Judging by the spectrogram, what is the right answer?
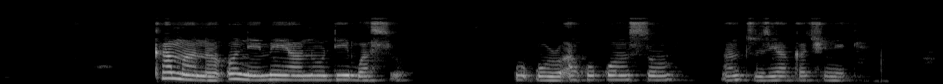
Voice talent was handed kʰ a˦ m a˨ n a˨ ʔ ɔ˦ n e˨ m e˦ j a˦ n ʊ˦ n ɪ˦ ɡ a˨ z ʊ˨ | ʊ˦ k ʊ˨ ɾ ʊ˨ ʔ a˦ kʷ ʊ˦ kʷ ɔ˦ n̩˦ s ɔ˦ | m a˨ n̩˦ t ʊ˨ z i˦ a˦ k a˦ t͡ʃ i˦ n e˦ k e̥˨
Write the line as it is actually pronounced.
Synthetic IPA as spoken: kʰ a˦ m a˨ n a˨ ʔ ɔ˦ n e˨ m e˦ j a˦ n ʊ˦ d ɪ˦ ɡ͡b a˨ s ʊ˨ | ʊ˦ k͡p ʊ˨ ɾ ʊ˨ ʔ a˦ kʷ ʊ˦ kʷ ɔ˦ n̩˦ s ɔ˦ | n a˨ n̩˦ t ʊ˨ z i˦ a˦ k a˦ t͡ʃ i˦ n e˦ k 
